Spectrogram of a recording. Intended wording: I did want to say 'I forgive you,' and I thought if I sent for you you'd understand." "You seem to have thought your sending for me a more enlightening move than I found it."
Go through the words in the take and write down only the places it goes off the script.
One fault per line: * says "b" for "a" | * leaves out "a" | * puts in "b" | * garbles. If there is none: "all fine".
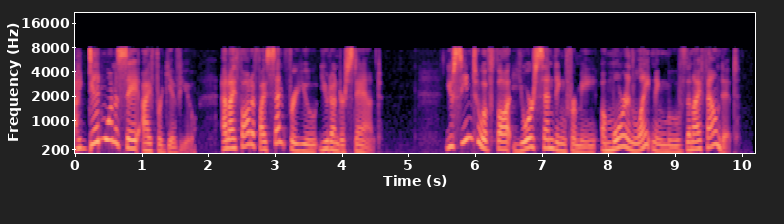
all fine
